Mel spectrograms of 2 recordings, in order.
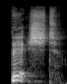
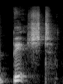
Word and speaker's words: bisht: OK 接下来我们讲一下这种阿拉伯的黑纱的外袍英文怎么说呢这种黑袍英文念作bisht bisht 好这个地方有音标的大家可以看一下拼写就是b i s h t 好我们看一下例句吧 The emir of Qatar draped Messi in the Arab cloak known as a "bisht".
